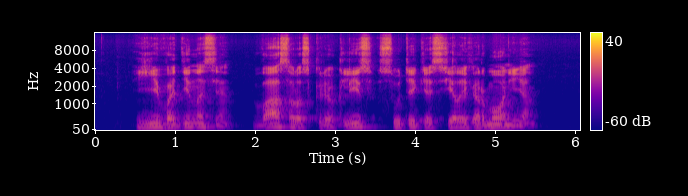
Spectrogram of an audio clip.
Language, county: Lithuanian, Kaunas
